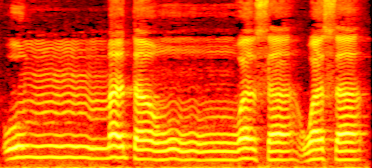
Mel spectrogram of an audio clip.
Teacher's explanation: Memasukkan dengan dengung. Apa yang kita nak masukkan? Bunyi tanwin ini ke dalam waw. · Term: idgham bi gunnah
